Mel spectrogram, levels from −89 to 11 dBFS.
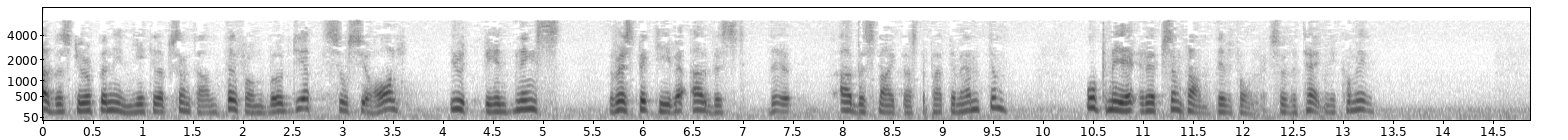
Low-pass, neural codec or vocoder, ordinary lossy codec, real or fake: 7.2 kHz; codec, 16 kHz, 1.1 kbps, Voila-Tokenizer; MP3, 24 kbps; fake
